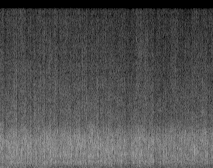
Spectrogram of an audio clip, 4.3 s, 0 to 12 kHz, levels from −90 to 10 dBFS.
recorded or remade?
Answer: remade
